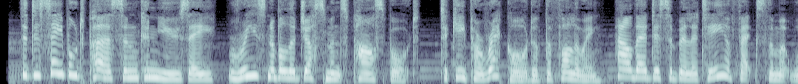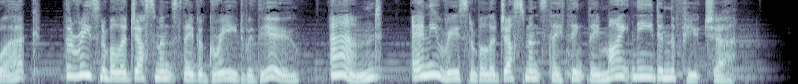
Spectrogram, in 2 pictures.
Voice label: narration e learn; disa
